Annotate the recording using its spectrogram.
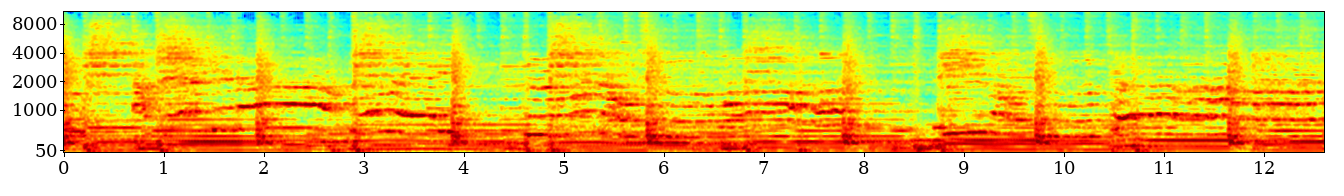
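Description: Live band performance: a woman and a man singing a gliding vocal melody, backed by keyboard, electric guitar, bass guitar and a drum kit striking about once a second.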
